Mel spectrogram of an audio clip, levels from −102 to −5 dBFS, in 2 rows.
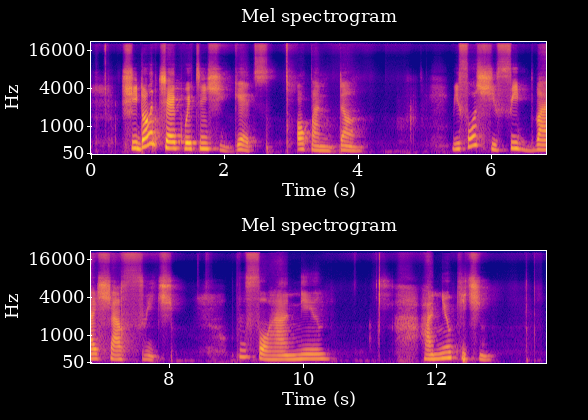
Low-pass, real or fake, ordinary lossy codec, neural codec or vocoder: none; fake; none; autoencoder, 48 kHz, 32 numbers a frame, DAC-VAE, trained on Japanese speech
